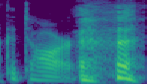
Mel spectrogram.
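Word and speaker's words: Qatar: this totally sorry um John Bolton used to say cutter and so I was like oh that's how you say it because he knows everything but everyone's like no it's qar so they get the World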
